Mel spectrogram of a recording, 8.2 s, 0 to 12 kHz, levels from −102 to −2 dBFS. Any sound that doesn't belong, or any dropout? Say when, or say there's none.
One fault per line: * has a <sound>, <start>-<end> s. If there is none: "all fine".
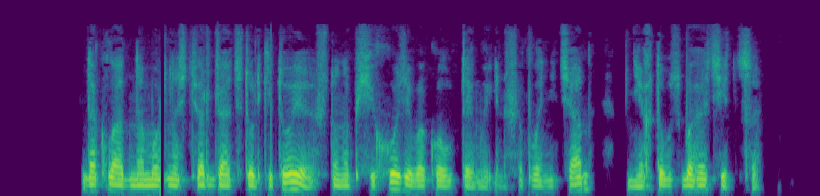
* has a dropout, 1.6-1.6 s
